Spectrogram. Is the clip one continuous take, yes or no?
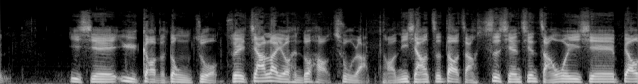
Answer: no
